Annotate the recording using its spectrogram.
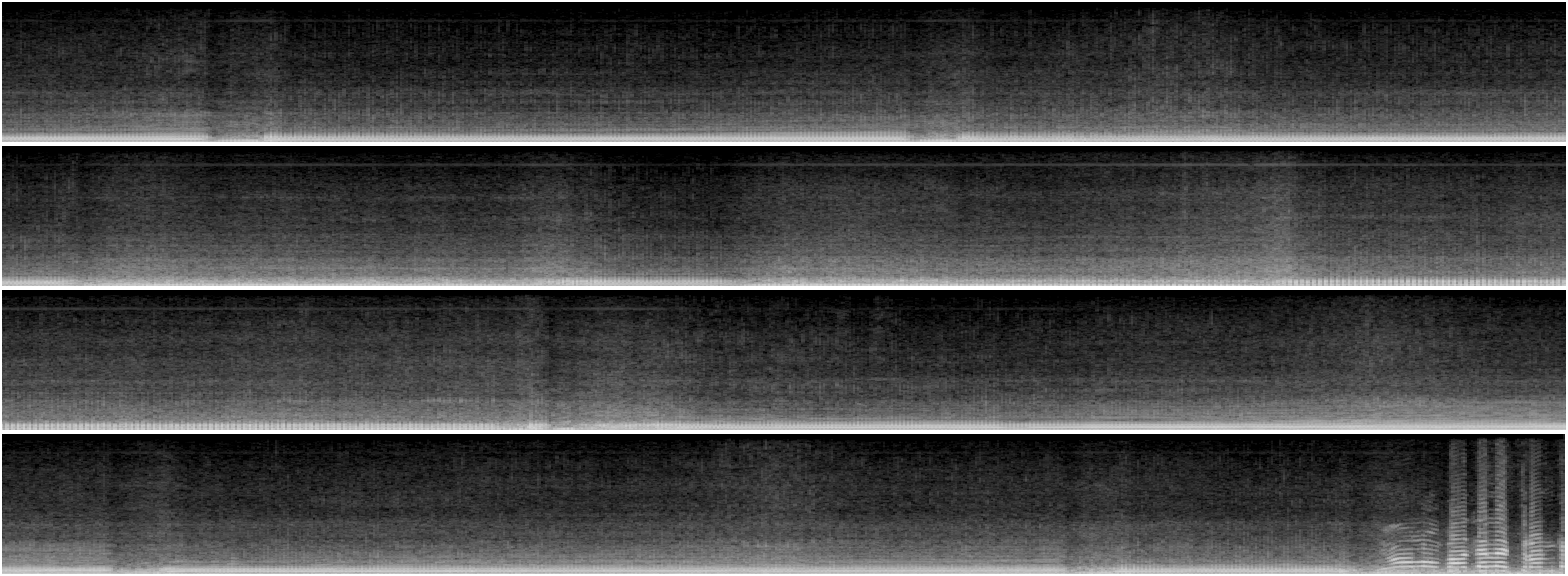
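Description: Motorcycle engine accelerating hard through the gears. Its pitch climbs in each gear and drops back at each of several quick upshifts, over a low wind rumble.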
